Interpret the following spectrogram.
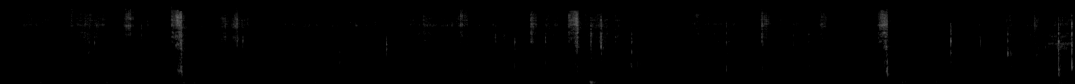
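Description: Paper torn by hand into small slips and handled: a faint, irregular run of short rips and crinkles.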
